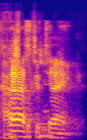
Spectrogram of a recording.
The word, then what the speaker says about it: Pasquotank: Um, and before we get into the Pas Pasco tank, I believe I pronounced that correctly. How do you say this thing? I've been thinking about this all day. It's past a tank.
